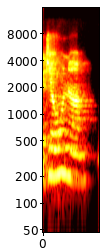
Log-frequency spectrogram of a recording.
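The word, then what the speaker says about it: Joona: So the main character, do we say Juna? Is that how you would pronounce his name in Sweden? – Juna. We say Juna.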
